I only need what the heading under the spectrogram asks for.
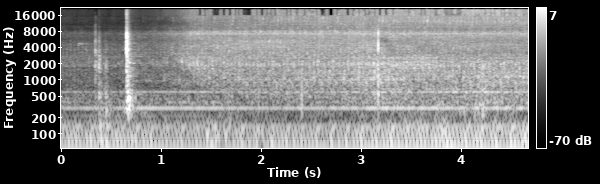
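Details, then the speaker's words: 2004 Honda S2000, about 109,757 on the cluster, idling at startup with the hood open during a pre-purchase inspection: smooth, even low hum, VTEC purring fine, no misses, knocks or ticks; slight coolant smell and possible coolant leak noted. Healthy idle. "So as you can see, it seems to be running pretty smooth. The VTEC purring just fine."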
